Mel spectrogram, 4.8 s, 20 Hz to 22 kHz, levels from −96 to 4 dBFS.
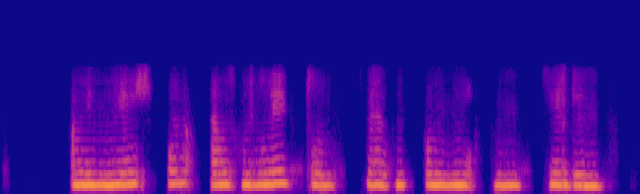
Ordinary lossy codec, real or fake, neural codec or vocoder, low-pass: Opus, 64 kbps; fake; codec, 16 kHz, 0.5 kbps, FreqCodec, smaller model; 5.4 kHz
